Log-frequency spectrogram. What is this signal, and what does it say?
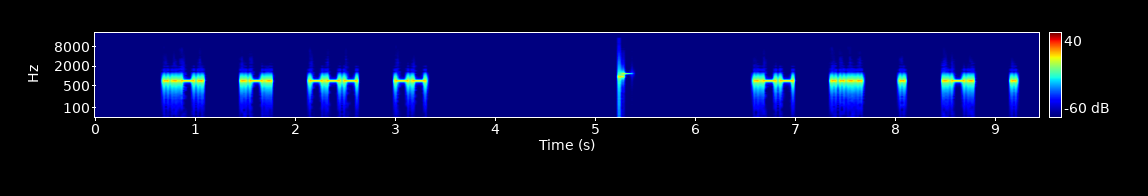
Morse code, heard as a keyed tone, about 28 wpm, spaced as for 16 wpm, 700 Hz. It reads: FROM WHERE
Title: 3x Character Spacing - Top 500 Words - 28wpm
